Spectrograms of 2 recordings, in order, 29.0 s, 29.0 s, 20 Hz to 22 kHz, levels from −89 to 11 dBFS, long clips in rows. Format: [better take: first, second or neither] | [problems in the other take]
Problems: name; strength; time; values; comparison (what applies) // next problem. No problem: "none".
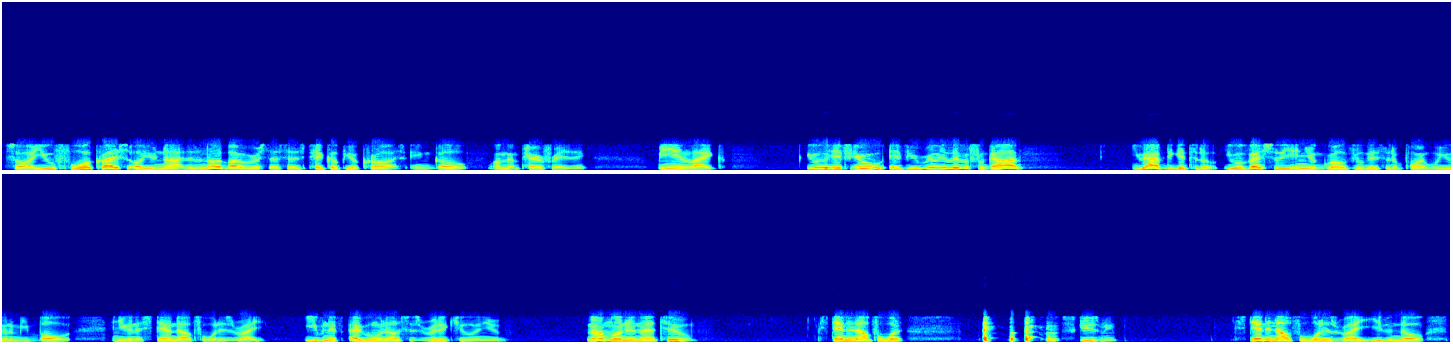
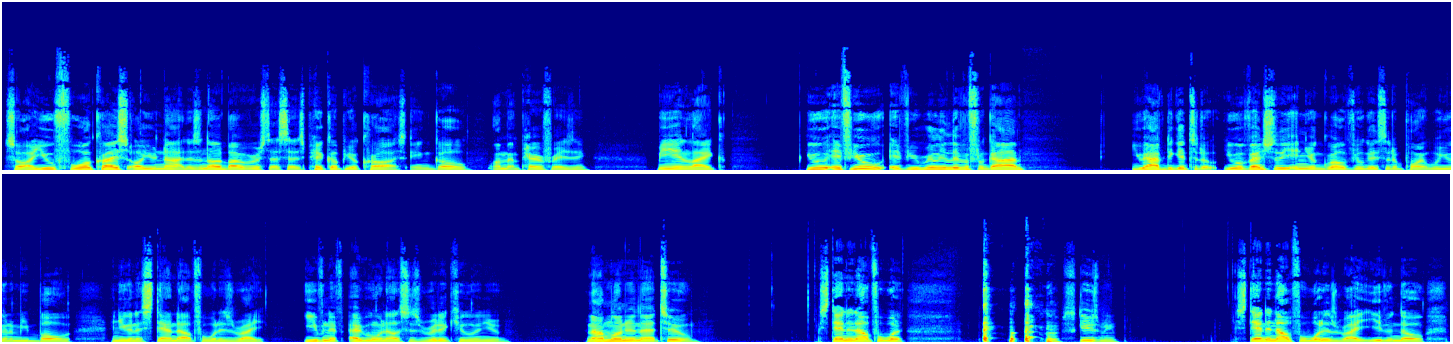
second | phone-call audio; nothing above 3.5 kHz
